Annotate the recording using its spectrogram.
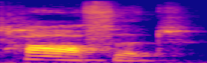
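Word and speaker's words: Harefoot: first was Harold herfor possibly pronounced hard offer by many but I'm going to go with with Herford today because I've never heard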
